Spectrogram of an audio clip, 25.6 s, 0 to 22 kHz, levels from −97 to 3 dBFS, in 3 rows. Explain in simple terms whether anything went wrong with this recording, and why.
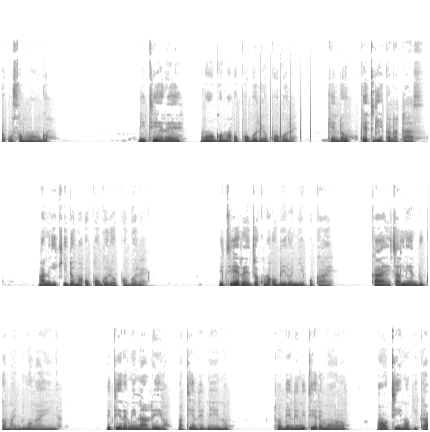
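A train of clicks runs from 5.16 to 6.18 s, right after "mogo ma opogore": about seven even ticks, five a second, likely from electrical interference or a faltering interface.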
